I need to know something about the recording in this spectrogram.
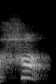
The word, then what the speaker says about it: hurt: Thì khi mà đọc hút một cái là âm u là u, hút một cái là nó ra một cái móc, còn đọc là hurt là âm ơ là nó ra là cái từ ôm trong tiếng Anh, là nó sai phát âm.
